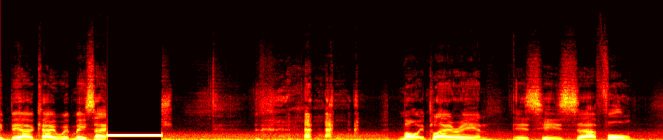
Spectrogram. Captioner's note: beep; laughs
